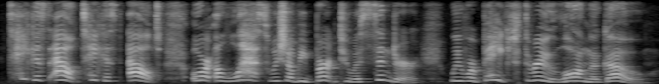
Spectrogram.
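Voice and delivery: high, pleading little bread voices; crying loaves. A narrator's reading. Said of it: "cried the loaves as before".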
